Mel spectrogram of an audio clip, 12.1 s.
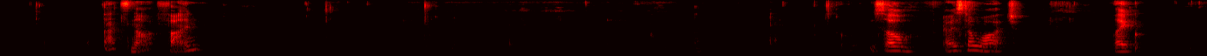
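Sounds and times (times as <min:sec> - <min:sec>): mouth clicks of chewing: 0:04.2 - 0:04.6, 0:07.7 - 0:08.5.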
